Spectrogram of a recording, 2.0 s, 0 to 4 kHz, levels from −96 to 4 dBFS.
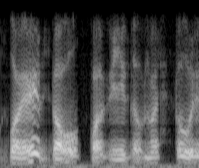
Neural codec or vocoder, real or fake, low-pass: autoencoder, 22.05 kHz, a latent of 192 numbers a frame, VITS, trained on many speakers; fake; 3.6 kHz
